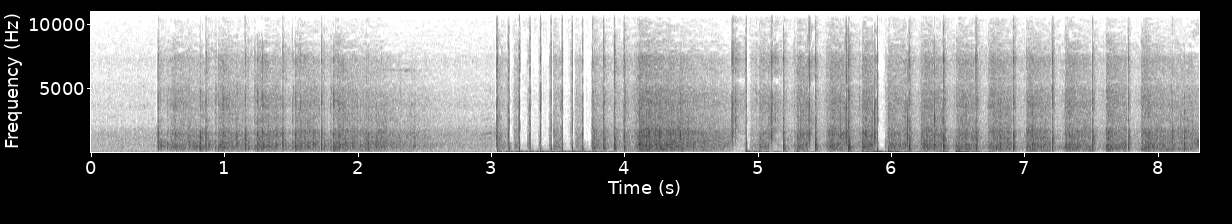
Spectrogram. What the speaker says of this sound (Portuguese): Tiro de metralhadora.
